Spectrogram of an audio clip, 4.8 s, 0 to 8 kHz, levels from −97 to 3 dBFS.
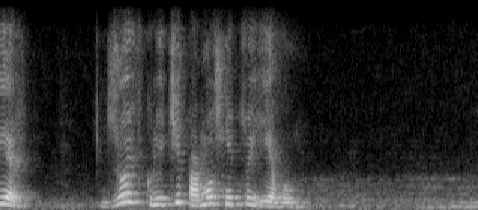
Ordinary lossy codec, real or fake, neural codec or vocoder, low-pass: Opus, 16 kbps; real; none; 7.2 kHz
